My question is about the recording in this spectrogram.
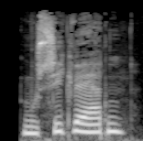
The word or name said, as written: musikverden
